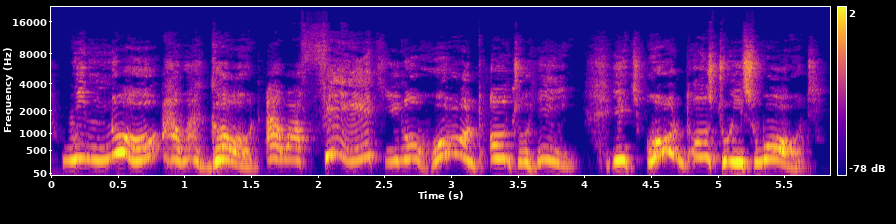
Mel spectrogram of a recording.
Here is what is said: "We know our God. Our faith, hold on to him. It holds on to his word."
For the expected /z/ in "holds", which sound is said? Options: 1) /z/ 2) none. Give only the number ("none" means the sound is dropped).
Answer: 2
